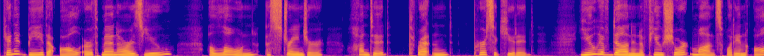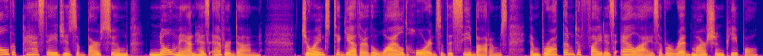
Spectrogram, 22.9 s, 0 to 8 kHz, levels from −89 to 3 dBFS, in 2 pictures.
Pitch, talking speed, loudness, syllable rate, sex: 220 Hz, 150 wpm, -19 LUFS, 4.2 syllables/s, female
